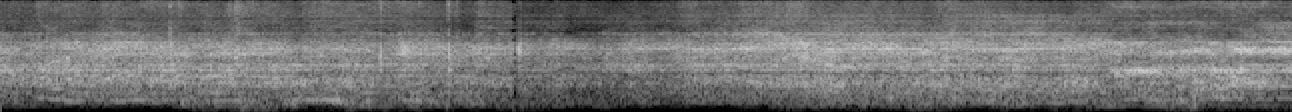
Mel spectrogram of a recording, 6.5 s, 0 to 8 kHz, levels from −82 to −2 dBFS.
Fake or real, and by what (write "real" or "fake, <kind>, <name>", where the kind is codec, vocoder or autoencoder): fake, codec, SNAC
